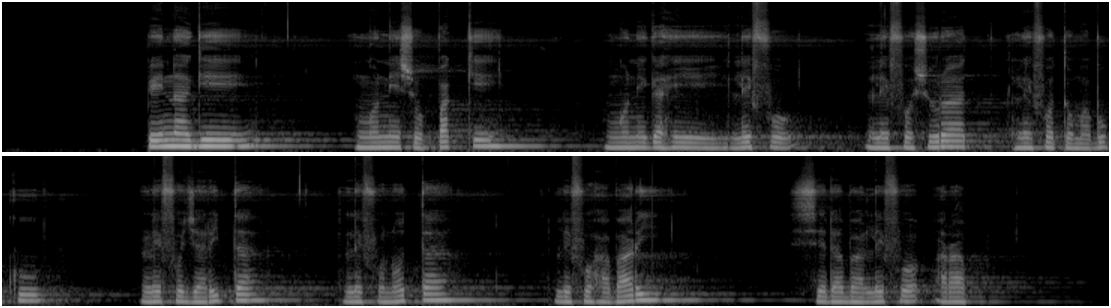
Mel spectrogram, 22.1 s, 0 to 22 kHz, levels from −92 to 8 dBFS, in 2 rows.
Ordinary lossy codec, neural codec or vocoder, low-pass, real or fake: none; none; none; real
